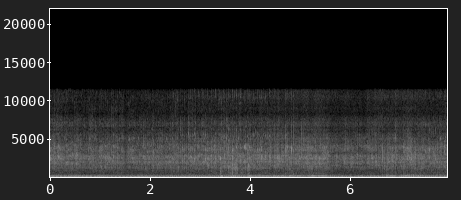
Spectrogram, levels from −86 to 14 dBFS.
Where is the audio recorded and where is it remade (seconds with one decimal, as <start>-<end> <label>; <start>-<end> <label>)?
0.0-4.4 recorded; 4.4-7.5 remade; 7.5-7.9 recorded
